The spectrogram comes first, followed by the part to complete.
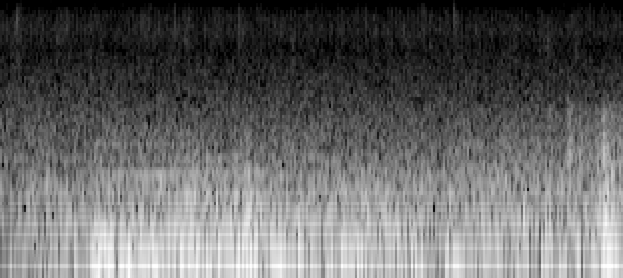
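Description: Steady rain falling, with a low rumble of thunder that sets in about a second in and rolls on.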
